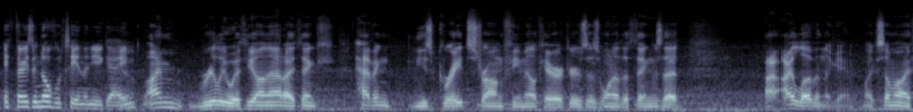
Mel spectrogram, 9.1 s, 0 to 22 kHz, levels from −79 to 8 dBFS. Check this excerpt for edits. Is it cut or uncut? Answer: cut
